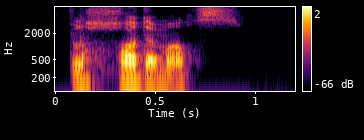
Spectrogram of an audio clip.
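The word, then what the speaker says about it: Vlachodimos: Yeah, I've heard it a few ways. I've seen a guy I know on Twitter who is Greek himself saying it's Vlahodimos. – Vlahodimos.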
